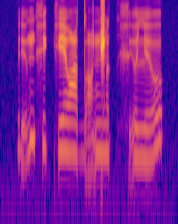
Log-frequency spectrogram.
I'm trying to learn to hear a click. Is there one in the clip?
yes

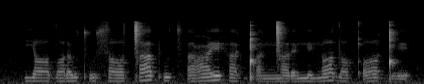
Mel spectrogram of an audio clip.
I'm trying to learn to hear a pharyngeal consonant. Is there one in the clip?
yes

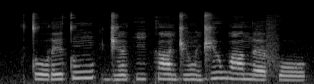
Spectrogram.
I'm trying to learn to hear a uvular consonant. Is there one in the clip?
no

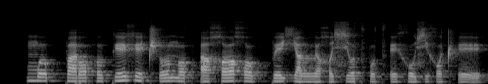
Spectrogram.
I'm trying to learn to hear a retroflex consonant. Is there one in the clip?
no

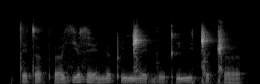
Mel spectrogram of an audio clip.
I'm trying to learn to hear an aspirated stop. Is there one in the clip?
no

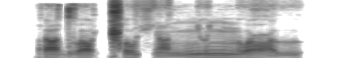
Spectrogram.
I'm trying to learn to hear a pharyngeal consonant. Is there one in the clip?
yes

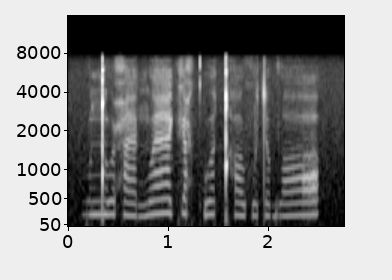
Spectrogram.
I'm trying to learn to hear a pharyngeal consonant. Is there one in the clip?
yes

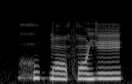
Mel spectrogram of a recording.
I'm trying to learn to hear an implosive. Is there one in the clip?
no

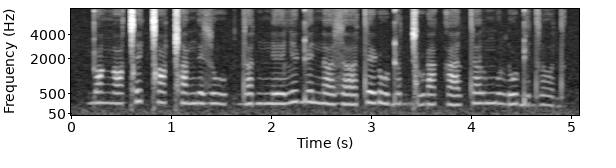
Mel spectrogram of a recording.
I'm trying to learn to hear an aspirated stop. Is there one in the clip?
no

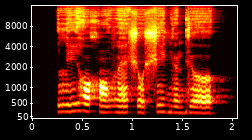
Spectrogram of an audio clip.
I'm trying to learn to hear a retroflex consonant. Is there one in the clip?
no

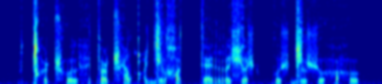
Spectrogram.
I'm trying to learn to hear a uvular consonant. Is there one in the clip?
yes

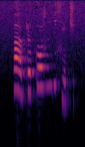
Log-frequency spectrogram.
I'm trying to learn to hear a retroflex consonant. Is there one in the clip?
yes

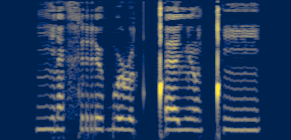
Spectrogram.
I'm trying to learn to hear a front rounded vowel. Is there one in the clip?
yes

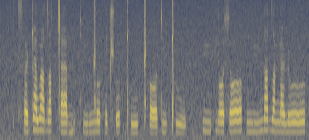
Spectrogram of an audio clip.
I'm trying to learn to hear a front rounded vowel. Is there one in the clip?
yes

